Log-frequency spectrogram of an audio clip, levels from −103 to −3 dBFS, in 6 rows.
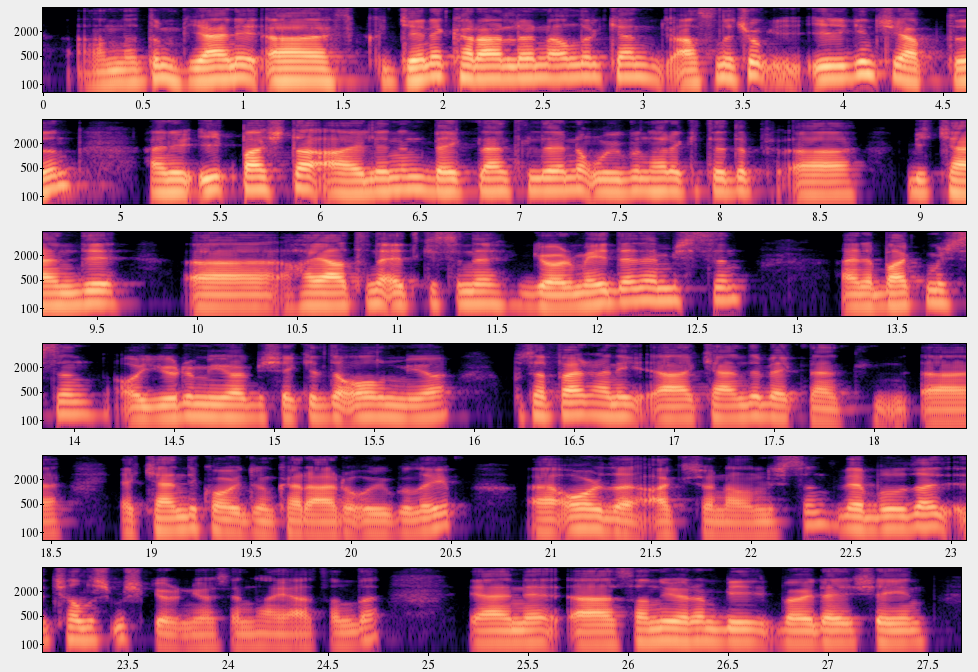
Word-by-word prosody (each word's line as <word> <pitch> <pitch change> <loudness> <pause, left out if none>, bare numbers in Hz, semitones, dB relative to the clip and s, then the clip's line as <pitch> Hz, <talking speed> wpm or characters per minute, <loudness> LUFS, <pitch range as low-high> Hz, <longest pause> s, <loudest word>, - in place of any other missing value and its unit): Anladım, 115 +7 -1
yani, 135 +3 +7
eee, 125 -3 +6
s 125 0 -13
gene 135 +6 +4
kararlarını 145 -1 +5
alırken 155 -1 +1
aslında 115 +6 +1
çok 170 +3 +1
i - - -7
ilginç 160 +6 +2
yaptığın, 130 +5 +2 0.3
hani, 130 0 +3
ilk 150 +4 0
başta 150 +1 +5
ailenin 140 +4 +2
beklentilerine 140 +2 +1
uygun 130 +1 -1
hareket 135 -1 -2
edip, 135 0 -2
aaa, 115 0 +1 0.3
bir 125 - -3
kendi, 130 +2 +2 0.2
aaa, 110 0 0
hayatına 120 +2 +3
etkisini 130 +1 -3
görmeyi 120 +4 +2
denemişsin. 160 +2 -3 0.5
Hani, 115 0 -1
bakmışsın, 140 +4 -1
o 105 - -4
yürümüyor, 120 +1 0
bir 120 - -8
şekilde 115 +1 -4
olmuyor. 120 +1 -1 0.3
Bu - - -18
sefer, 140 +2 +2
hani, 125 -4 -3
aaa, 110 0 +2
kendi 120 +3 -2
beklentin, 100 -4 -6
aaa, 95 0 -2 0.3
ya, 100 - -6
kendi 120 +2 -1
koyduğun 100 -5 -2
kararı 95 -1 -1
uygulayıp, 100 +9 -4 0.3
aaa, 105 - -2
orada 115 -7 +1
aksiyon 95 0 -5
almışsın 95 - -8
ve 125 -2 +1
bu 125 +2 0
da 140 -1 -2
çalışmış 130 +1 -5
görünüyor 90 0 -6
senin 90 0 -10
hayatında. 95 +1 -7 0.4
Yani, 110 +1 -1
aaa, 105 0 +2
sanıyorum 120 +1 0
bir 115 -2 -2
böyle 110 0 +1
şeyin, 110 0 -3
125 Hz, 140 wpm, -22 LUFS, 110-135 Hz, 0.5 s, yani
